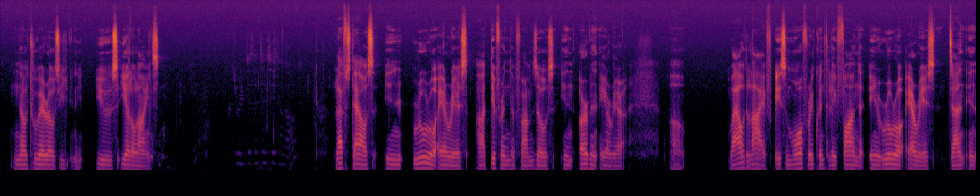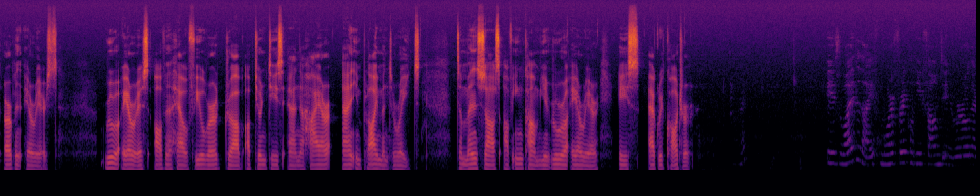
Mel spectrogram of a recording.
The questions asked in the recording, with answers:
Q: Is wildlife more frequently found in rural areas?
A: Yeah, the wildlife usually find at rural area.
